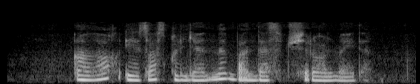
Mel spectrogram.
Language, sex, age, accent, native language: Uzbek, female, 25-34, Toshkent shahri, Uzbek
